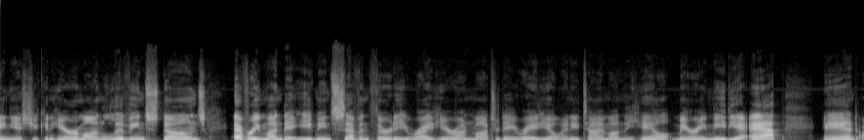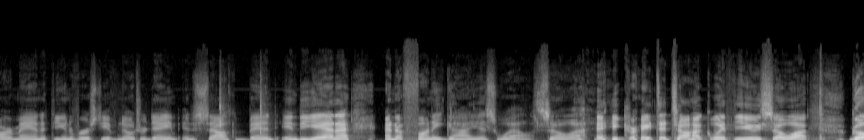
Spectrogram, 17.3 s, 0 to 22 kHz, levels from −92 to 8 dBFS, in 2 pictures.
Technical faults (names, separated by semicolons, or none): none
